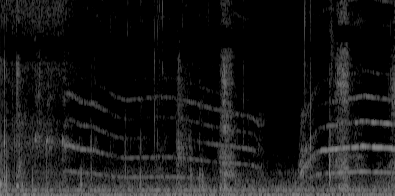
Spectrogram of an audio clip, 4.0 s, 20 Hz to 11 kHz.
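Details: Rescued kitten at 47 days, indoors, giving two long tonal meows, the first slowly falling and drawn out, the second rising sharply then held steady, with faint clicks and room hum behind.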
